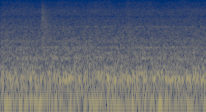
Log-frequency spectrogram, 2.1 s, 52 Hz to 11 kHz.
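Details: Whirlpool dryer bought in 1998, running after a lint and vent clean-out: even low rumble with a steady hum and no scraping or thumping; drum and blower running smoothly.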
